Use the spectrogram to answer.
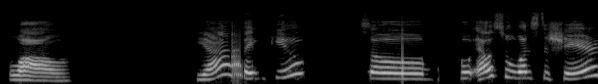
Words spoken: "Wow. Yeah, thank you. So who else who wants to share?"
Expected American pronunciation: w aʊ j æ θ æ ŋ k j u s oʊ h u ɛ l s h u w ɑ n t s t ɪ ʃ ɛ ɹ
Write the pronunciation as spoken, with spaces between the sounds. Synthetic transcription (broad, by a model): w aʊ j æ θ æ ŋ k j u s oʊ h u ɛ l s h u w ɑ n t s t ɪ ʃ ɛ ɹ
